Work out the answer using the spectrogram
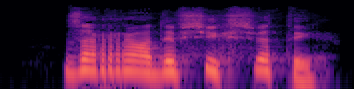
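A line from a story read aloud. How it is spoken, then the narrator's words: Hysterical exclamation. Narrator (Ukrainian): історично вигукнула мадам Помфрі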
